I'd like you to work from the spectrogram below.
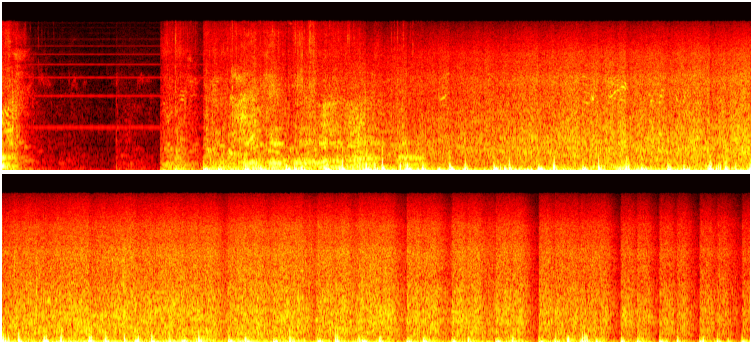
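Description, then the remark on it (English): A heartbeat thumps steadily and loudly after a brief silence, deep low pulses repeating in an even rhythm with a soft hum underneath, continuing to the end. “I can feel my heart beat.”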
